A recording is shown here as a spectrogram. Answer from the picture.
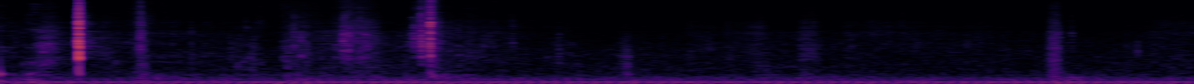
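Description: Handling noise close to the microphone: one sharp click about a third of a second in, then a few fainter clicks and knocks in the next second or so, over a faint steady outdoor background.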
